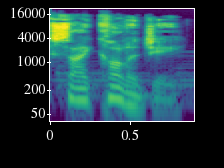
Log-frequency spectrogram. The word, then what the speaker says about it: psychology: It comes from Greek, Wesley would explain patiently. Like psychology. The P is silent, but it's still important.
